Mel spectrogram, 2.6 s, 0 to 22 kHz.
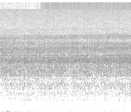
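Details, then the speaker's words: Graetz Super 171W tube radio, first power-up through a lamp limiter at about 750 mA and 251 V B+: a faint, steady hiss from the speaker with no hum. The cause is not yet traced. "I can hear the hiss I've got 251 volts of beep plus"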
